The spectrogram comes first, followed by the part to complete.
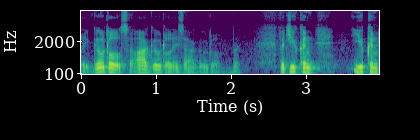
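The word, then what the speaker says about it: rgdal: When I talk about rgoodle, it's because Frank Womerdam said that he pronounces GDAL Goodle because he wanted it at one stage to be object-oriented, but it never got there.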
